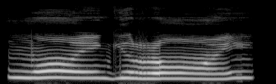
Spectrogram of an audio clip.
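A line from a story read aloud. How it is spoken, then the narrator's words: Purr. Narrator (Russian): Промурлыкала Рао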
